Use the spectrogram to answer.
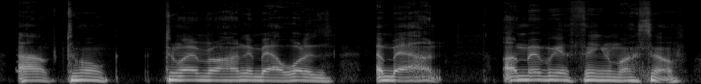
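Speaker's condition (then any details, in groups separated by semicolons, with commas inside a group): Motor neurone disease; shoulder onset, shoulder biopsy; voice became very nasal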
